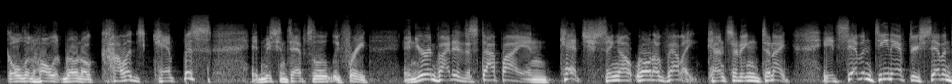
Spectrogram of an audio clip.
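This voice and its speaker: A man's voice: a little high, darkish tone, no room sound. A man hosting a morning radio show, joking and rattling off times, weather and scores.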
